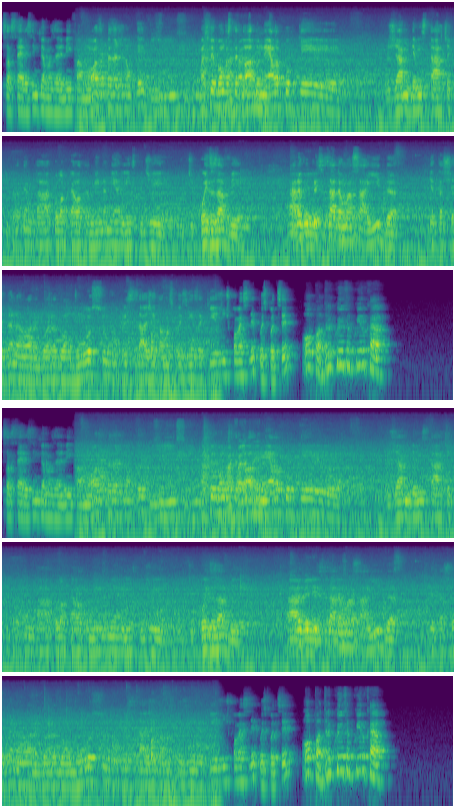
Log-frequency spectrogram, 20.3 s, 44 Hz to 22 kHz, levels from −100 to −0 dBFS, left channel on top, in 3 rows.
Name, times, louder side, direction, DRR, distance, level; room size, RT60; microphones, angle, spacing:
voice 1, 0.0-2.4 2.9-5.1 5.7-10.4 10.7-12.8 13.2-17.9, left 2 dB, 45° left, 1.1 m, -24 dB
sound 1, 1.1-16.8, right 1 dB, 25° right, 3.9 m, -31 dB
voice 2, 2.3-3.0 3.3-3.9 11.0-12.1 18.1-19.2, right 1 dB, 50° right, 3.2 m, -24 dB
11.5 x 11.0 x 3.1 m
head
